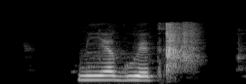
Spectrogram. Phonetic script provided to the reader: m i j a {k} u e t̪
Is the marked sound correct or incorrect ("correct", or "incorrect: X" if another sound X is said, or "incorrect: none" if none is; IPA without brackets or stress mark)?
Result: incorrect: ɡ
